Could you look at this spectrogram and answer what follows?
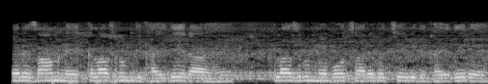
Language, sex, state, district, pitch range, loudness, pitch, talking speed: Hindi, male, Haryana, Charkhi Dadri, 150-175 Hz, -14 LUFS, 165 Hz, 220 wpm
